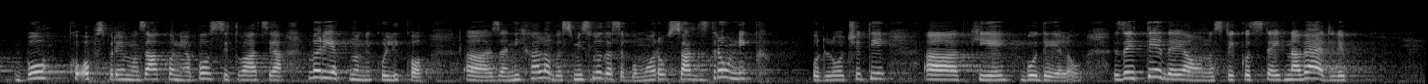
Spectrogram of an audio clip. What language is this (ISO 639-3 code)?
slv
